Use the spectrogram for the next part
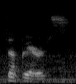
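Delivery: "da bears" with "da" for "the", low and soft; "da" replacing "the" before "bears"; Chicago "da". Shown as a demonstration. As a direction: say "da bears" quietly with a hard d. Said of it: "D A bears".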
